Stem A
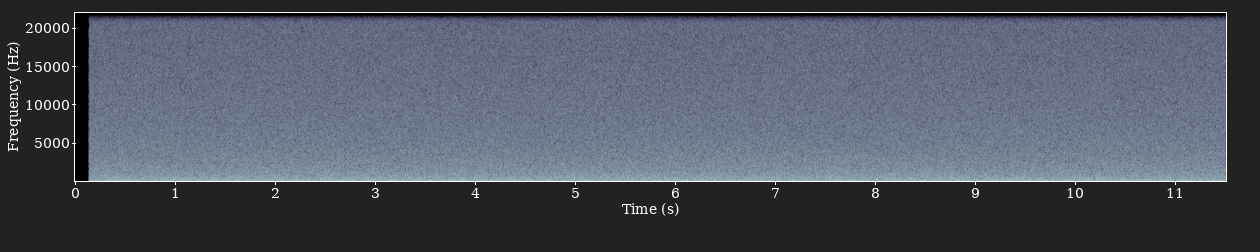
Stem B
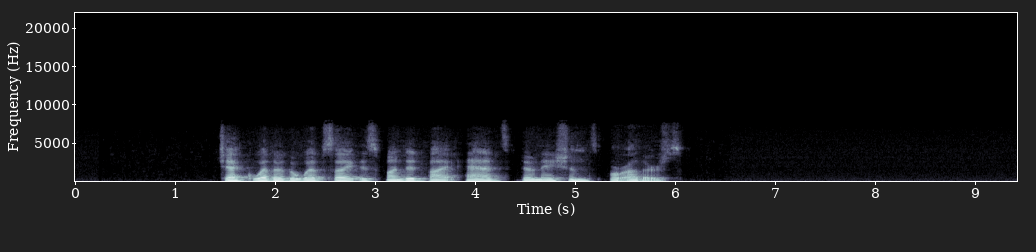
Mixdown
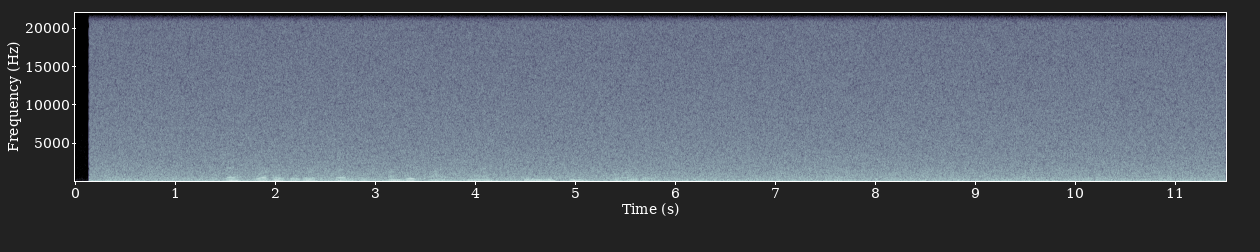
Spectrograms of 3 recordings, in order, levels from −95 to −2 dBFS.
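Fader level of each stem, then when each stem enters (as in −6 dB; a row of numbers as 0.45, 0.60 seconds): +3.0, −6.5 decibels; 0.00, 0.00 seconds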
